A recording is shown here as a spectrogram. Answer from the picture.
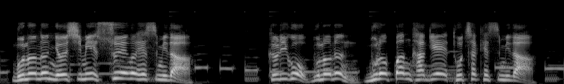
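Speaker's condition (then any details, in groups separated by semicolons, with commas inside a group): No condition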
